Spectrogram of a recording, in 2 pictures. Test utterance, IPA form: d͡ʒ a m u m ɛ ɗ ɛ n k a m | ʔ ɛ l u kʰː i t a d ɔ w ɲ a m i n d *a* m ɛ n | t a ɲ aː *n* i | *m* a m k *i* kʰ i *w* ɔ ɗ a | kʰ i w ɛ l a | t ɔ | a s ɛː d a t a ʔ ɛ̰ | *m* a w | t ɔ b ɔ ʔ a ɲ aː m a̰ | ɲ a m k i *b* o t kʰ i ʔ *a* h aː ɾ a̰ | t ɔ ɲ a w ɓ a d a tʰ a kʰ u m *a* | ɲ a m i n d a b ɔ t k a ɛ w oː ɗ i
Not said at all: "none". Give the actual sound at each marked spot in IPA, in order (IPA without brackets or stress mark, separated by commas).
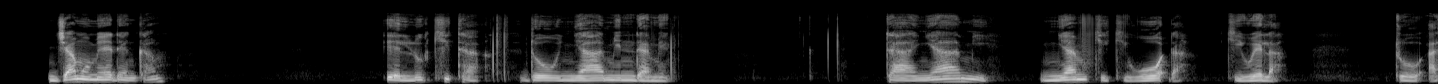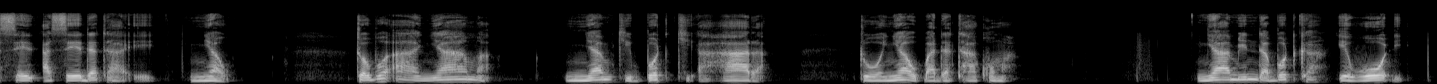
a, m, ɲ, i, w, ɲ, b, a, a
